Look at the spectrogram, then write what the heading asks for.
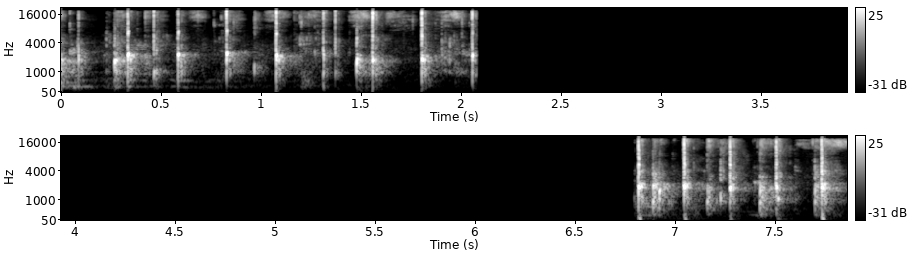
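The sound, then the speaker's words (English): Vigorous clapping at a meeting after a vote: rapid, sharp, loud claps in a dense burst for about two seconds, then several seconds of silence before another short flurry of fast clapping. “Vigorous clapping.”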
